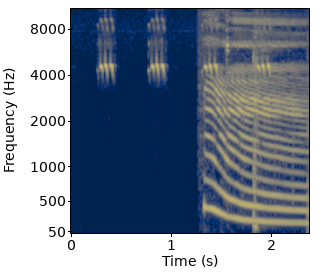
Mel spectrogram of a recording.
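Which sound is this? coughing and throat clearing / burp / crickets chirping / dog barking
crickets chirping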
